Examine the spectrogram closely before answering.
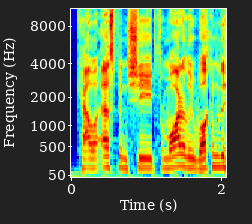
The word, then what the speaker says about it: Espenschied: Espen, like ESPN. Yes. And then. That's it. Espenschied.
